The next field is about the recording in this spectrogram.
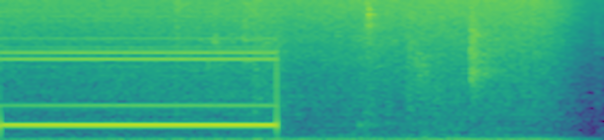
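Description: A loud, steady telephone tone sounds while a call is being placed. It holds at one pitch for about a second and a half, then cuts off abruptly and leaves only faint low hiss.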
